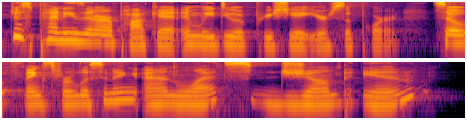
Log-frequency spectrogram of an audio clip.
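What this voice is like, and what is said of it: Voice sounds off from a cold. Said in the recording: “I am fighting a cold this week, so that's my why my voice sounds a little bit weird”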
